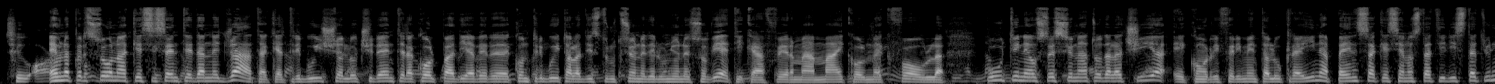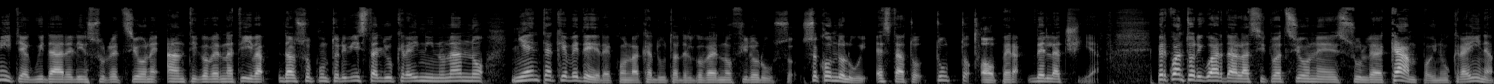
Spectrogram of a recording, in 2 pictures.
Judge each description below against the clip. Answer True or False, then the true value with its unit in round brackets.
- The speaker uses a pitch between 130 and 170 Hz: True (140 Hz)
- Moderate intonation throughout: True (5.0 semitones)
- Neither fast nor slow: True (155 wpm)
